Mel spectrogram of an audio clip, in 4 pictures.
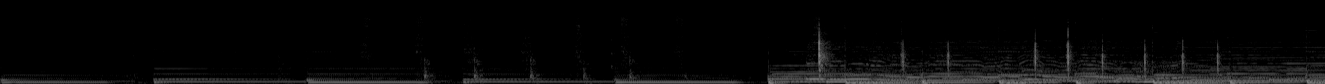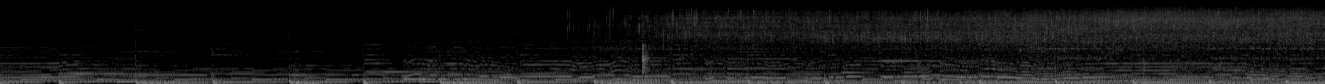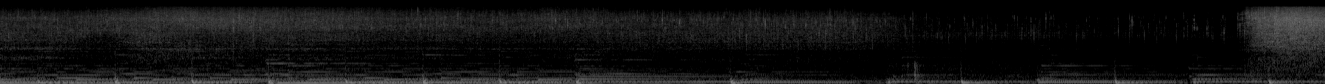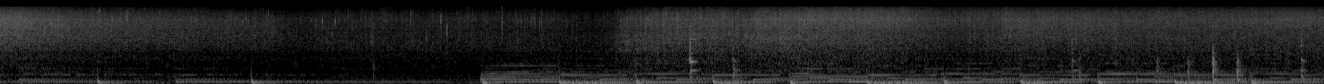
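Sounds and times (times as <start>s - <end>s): apples sizzling in butter: 18.7s - 52.9s
butter sizzling in frying pan: 18.8s - 52.9s
spatula stirring: 42.3s - 52.9s.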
